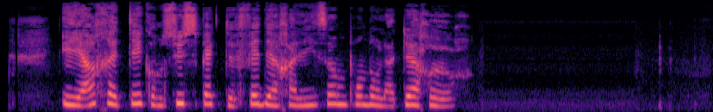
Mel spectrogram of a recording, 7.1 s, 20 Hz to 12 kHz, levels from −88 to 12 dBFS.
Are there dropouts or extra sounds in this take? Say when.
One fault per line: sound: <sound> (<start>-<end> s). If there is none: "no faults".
no faults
